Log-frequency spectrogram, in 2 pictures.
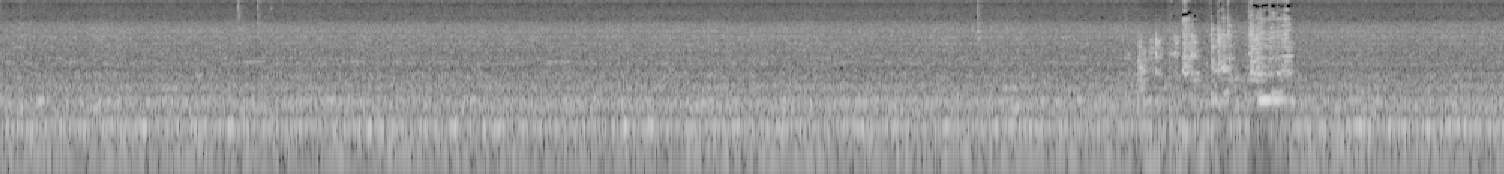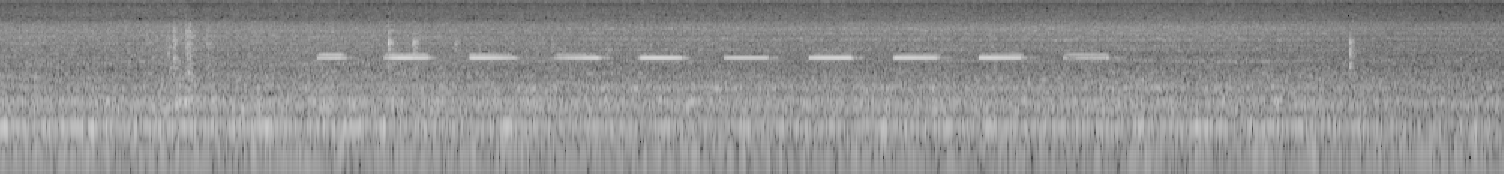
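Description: Mini excavator's diesel engine running steadily, with a short burst of knocking and clanking about twelve seconds in. Later comes a single-pitched warning alarm beeping a little over once a second for about eight seconds while the machine moves.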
